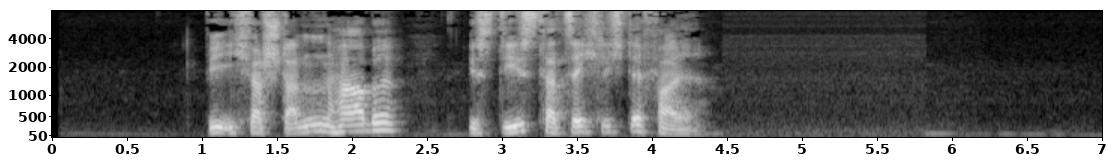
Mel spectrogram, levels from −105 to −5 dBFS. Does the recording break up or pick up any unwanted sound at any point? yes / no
no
